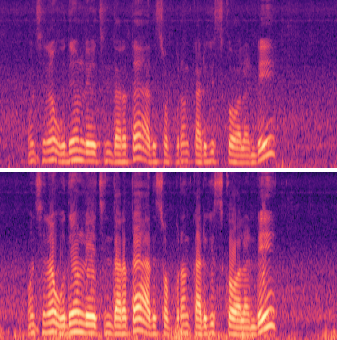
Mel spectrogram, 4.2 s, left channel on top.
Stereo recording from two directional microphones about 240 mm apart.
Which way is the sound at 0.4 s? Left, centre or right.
Right.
